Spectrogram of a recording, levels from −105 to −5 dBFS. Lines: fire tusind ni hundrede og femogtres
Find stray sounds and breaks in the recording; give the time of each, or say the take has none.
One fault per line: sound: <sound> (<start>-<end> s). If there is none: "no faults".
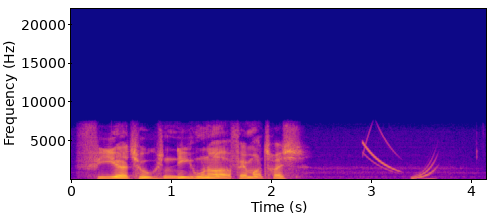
sound: chirp (2.9-3.7 s)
